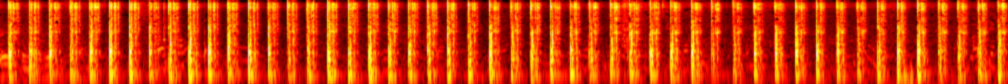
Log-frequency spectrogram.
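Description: Knife chopping on a cutting board in a steady, even rhythm, about three to four chops a second.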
